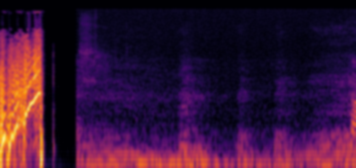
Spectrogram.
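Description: A motorcycle engine revs sharply up close for a moment, then settles into a steady low rumble that drones on outside as the bike moves past. No one speaks.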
